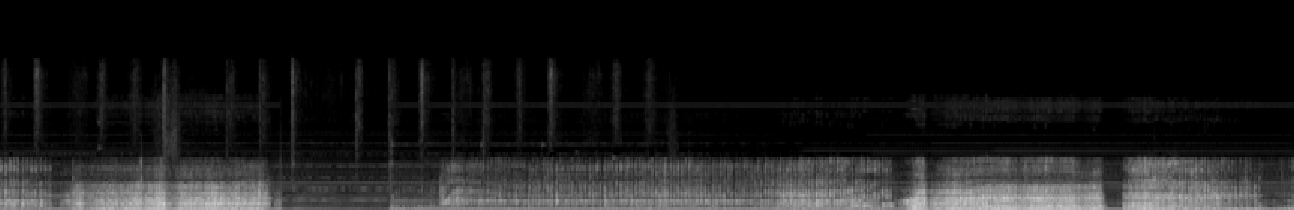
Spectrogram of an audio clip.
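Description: Tiger roars in deep, rasping bursts with a brief pause between, heavy low rumble throughout; a faint musical tone may sit underneath.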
